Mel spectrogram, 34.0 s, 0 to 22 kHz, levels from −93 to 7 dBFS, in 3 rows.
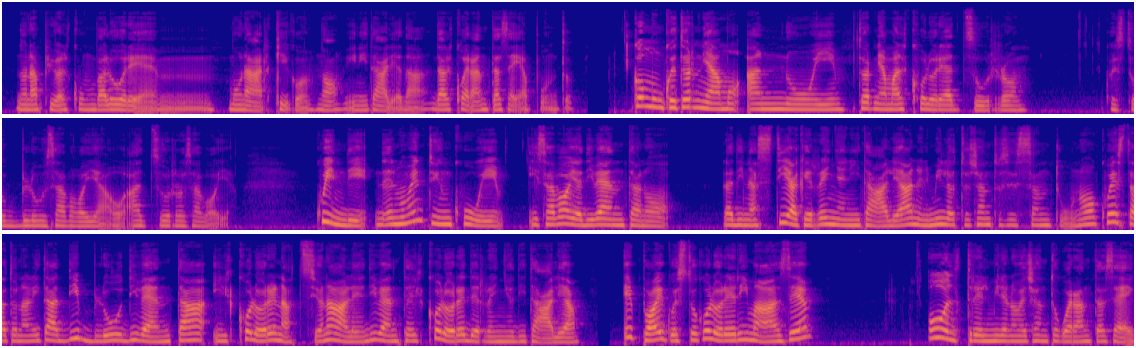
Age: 20-39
